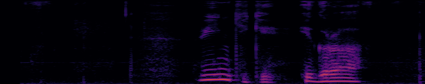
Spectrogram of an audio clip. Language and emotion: Russian, sad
